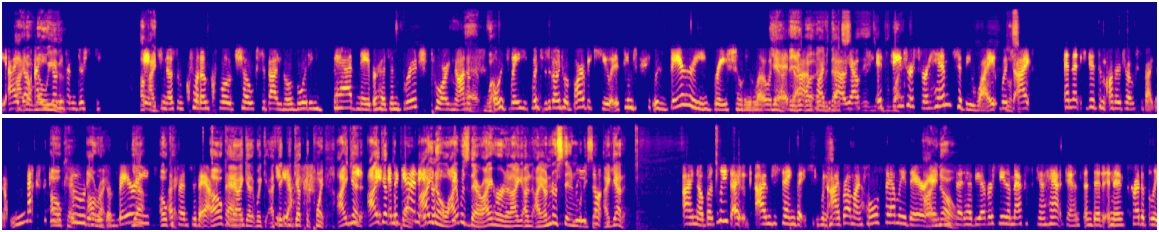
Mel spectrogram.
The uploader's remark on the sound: As listeners call in to voice their displeasure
